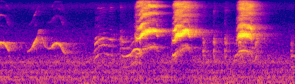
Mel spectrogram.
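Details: Two rising-and-falling whistles from a parrot, then three loud, rasping squawks about a second apart.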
